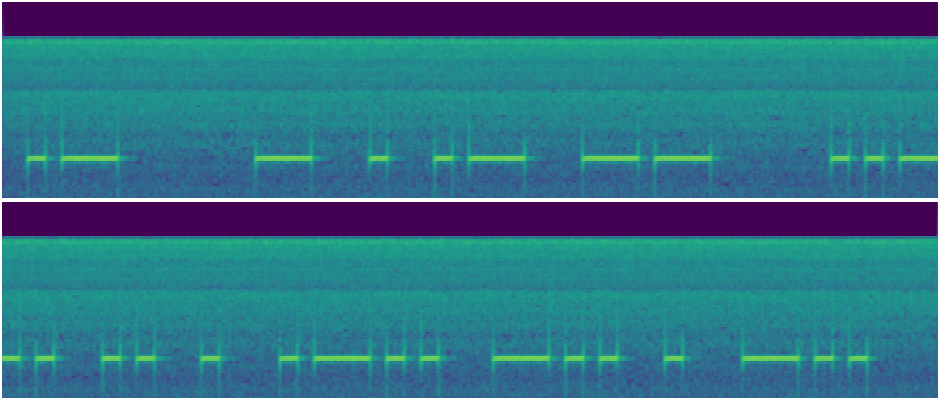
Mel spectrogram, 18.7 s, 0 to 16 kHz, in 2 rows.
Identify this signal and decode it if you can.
Morse code, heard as a keyed tone, hand-sent with a paddle, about 7 wpm, 760 Hz. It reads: A TEAM FIELDED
